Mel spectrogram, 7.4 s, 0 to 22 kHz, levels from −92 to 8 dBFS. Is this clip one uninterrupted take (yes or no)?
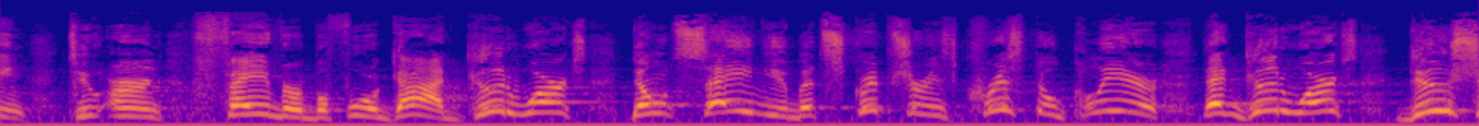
yes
